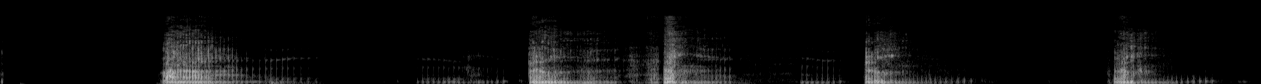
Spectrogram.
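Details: Wild lion giving a series of deep, harsh roaring bursts, five main blasts spaced two to three seconds apart, each fading into lower grunts, with silence between.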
